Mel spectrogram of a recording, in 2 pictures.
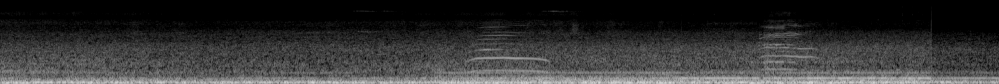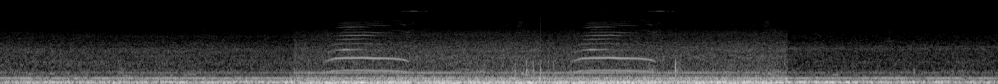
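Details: Stray cat giving four drawn-out, arching meows spaced a few seconds apart, each rising then falling in pitch, over a constant low traffic rumble and a steady mechanical hum.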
